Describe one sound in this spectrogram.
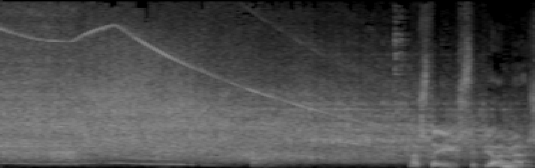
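An angle grinder winds down and its whine falls in pitch.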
